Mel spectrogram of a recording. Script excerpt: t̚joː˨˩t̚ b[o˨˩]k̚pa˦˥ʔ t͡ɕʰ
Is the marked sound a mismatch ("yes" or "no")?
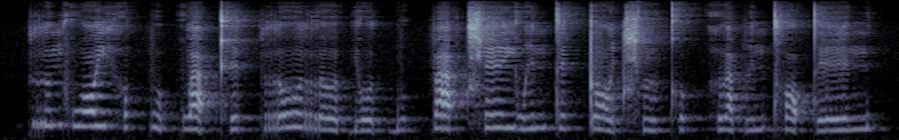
yes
